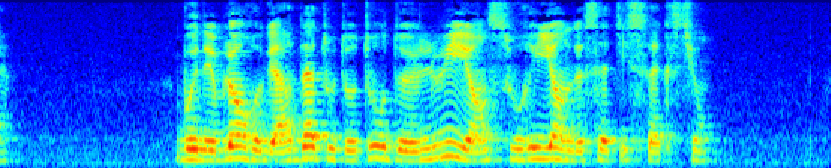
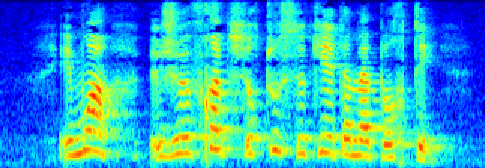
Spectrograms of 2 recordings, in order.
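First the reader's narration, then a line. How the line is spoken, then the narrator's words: Exclaimed. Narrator (French): s'écria Bonnet Blanc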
